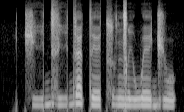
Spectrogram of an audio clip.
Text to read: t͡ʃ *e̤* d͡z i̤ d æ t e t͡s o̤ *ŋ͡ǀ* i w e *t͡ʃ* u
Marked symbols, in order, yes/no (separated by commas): no, yes, no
